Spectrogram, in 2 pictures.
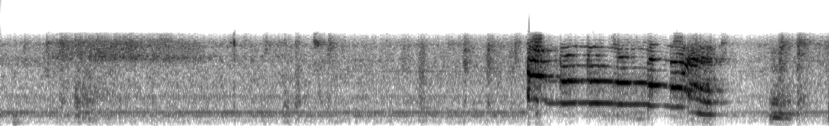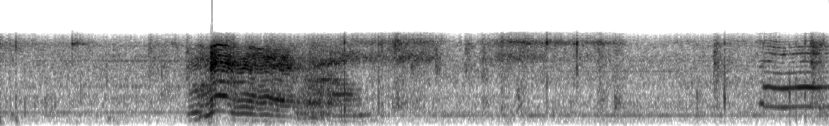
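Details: Basenji puppy named Banksy, a breed that rarely barks, indoors making strange drawn-out yodelling cries with a falling then wavering pitch, two main bursts, over a steady room hum.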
